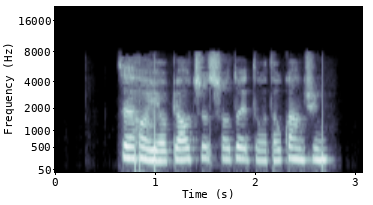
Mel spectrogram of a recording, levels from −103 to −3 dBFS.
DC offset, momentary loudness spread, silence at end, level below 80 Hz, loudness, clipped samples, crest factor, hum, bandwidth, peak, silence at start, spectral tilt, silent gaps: under 0.1%; 8 LU; 0.3 s; -52 dBFS; -18 LUFS; under 0.1%; 16 dB; none; 8.4 kHz; -4 dBFS; 0.65 s; -4 dB/octave; none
